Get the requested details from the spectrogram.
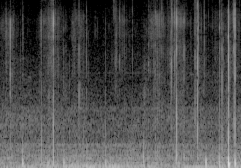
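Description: Long acrylic nails tap and scratch a hand-sized clear plastic blister pack, hollow around the six pastel markers it holds. Soft, dull crinkling scratches and scattered short clicks run throughout, with two sharper, louder taps near the end.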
